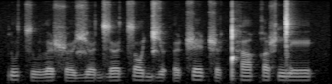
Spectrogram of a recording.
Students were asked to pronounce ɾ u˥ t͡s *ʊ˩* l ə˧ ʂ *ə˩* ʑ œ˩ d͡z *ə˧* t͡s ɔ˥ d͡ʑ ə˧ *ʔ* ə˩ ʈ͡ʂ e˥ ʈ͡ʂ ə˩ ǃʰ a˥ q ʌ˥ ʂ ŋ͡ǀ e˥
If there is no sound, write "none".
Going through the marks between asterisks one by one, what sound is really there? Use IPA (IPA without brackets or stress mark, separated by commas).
u˩, œ˩, œ˧, ʔ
